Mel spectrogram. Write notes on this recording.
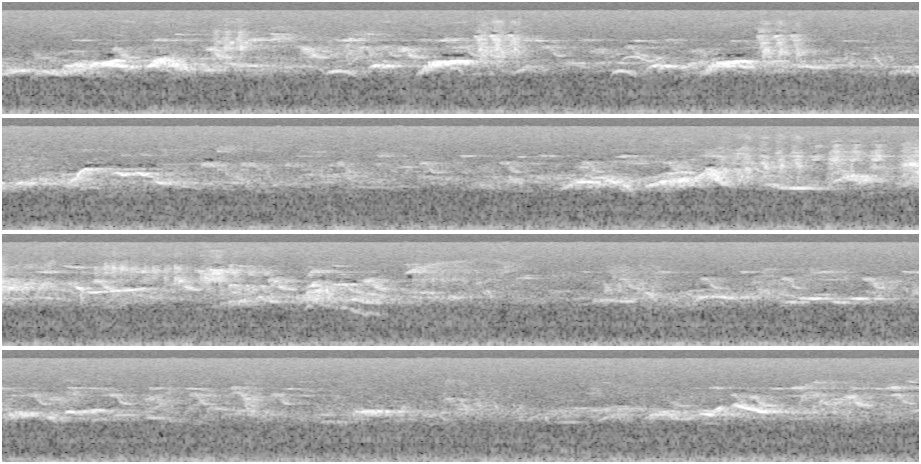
Early Morning singing Birds on a camping ground in Lazise, Italy.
